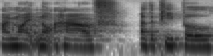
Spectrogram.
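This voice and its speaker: A woman's very slow, fairly low voice in a Welsh accent. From rural mid Wales. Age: 30s. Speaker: mature student. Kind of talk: documentary interview.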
